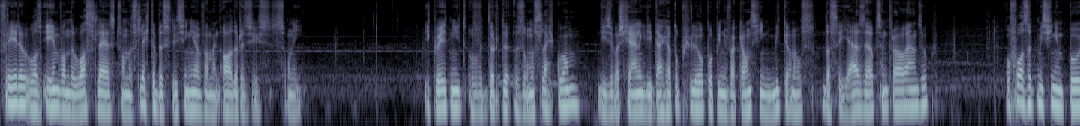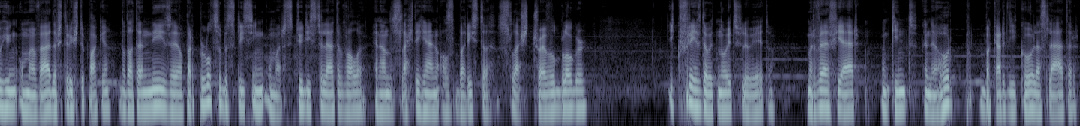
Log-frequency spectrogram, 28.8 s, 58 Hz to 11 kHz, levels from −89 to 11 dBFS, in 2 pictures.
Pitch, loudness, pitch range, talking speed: 120 Hz, -25 LUFS, 115-130 Hz, 205 wpm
